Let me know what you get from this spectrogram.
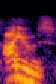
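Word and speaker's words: Iuz: There actually was a pronunciation guide in Dragon Magazine in the early 100s. It's Ayus, apparently.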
